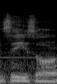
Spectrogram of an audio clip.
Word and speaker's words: Xizor: Anyway, it's spelled Xizor, and it is that guy there. I'm sure it's pronounced Zizor or something, Zizor or something like that.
